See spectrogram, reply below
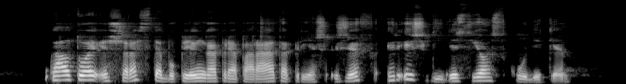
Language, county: Lithuanian, Šiauliai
